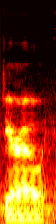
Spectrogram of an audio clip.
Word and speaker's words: Darrow: So full of details, and it is pronounced Darrow. That's why he does his little signature with a D and then an arrow.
